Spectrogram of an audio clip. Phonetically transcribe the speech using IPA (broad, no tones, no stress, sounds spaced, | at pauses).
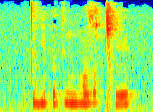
t̪ ə bʲ a p ə k ʏ ŋ u ŋ u zˤ u ǀʰ ʏ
